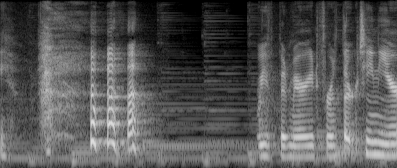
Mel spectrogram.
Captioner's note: laughs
